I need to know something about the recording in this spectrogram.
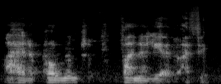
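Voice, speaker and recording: A man's voice: sits low, flat delivery, quick pace, fairly bright tone, a little hiss or hum. A man from Greece with a Greek accent, speaking English as a second language in a hesitant, apologetic way with many fillers over a video call. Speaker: guest presenter. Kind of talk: casual livestream chat.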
